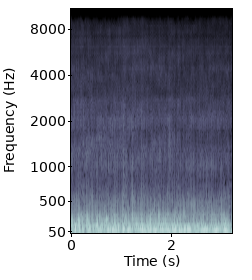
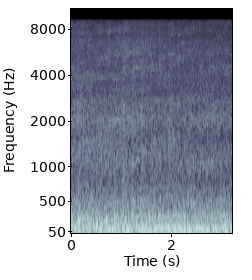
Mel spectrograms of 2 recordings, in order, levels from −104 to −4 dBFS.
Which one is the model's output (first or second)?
first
